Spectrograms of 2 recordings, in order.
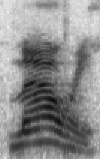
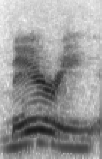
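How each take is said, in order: First: "Maori" said as MAO-ri, copying the friend; corrected pronunciation. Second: Says Maori as "Mary", like the woman's name; "Mary" with a plain English vowel; misheard name. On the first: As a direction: repeat "Maori" as MAO-ri, getting it right. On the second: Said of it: "No, no, no, Ma". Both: Real, not acted.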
